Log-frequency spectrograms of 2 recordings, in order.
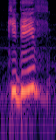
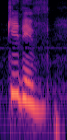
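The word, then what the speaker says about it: khedive: كديف الكي اتش بتتنطق كأنها كي بس بيبقى مقصود بيها حرف الخاء علشان مش موجود في العرب في الإنجليزي.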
